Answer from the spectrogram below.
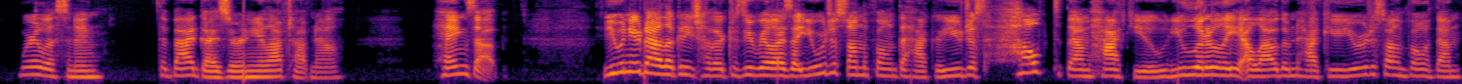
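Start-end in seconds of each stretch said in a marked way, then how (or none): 0.2-2.6 voice sinking low into creepy, spooky menace. Retelling what a phone caller said when his voice dropped: imitating a spooky dropped voice. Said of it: "His voice drops. Gets spooky as f-".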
